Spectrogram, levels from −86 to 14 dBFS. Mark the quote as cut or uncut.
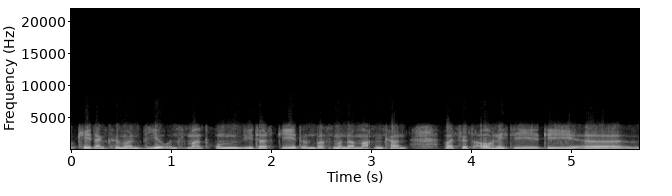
uncut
